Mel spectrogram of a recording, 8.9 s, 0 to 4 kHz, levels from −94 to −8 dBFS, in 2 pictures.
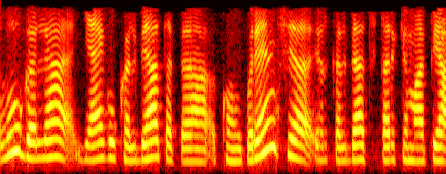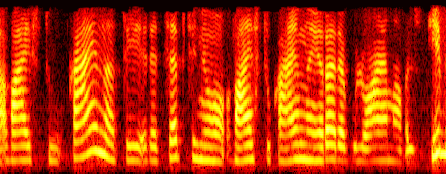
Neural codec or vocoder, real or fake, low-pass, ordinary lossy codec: none; real; 3.6 kHz; MP3, 32 kbps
